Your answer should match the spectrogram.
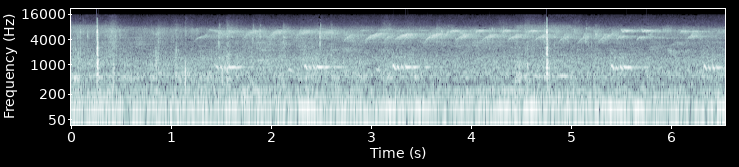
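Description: Birds calling: a rapid run of high chirps starting about a second and a half in, over short lower notes repeated about once a second. Two sharp clicks, one just after the start and one near the end, are the loudest sounds.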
